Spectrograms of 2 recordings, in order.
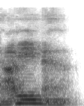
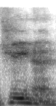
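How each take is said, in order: First: The name is said the French way. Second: The name is said the English way. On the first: "the French write it I E N A" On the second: "we would pronounce it Jena"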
